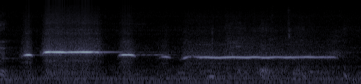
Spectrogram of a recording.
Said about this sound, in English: And we come across that commandment. We love the other nine, and then we hear that, and we put our hands in our pocket, and we start to whistle.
